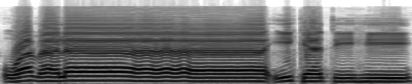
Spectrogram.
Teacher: wajib kita panjangkan sepanjang empat harakat karena ada bacaan berupa mad wajib muttasil Apa itu mad wajib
